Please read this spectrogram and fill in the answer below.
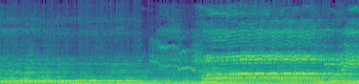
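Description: Live gospel worship music: a group of singers holding a chord over a band with a steady bass. About two and a half seconds in, the voices slide up into a new sustained chord and the music grows louder.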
